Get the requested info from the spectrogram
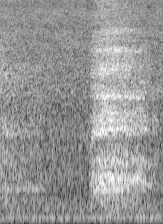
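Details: Normal breath sounds heard by stethoscope on a patient breathing during a lung auscultation demonstration: a single soft, airy breath, a quiet inhale then a fuller exhale, consistent with normal deep breathing.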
